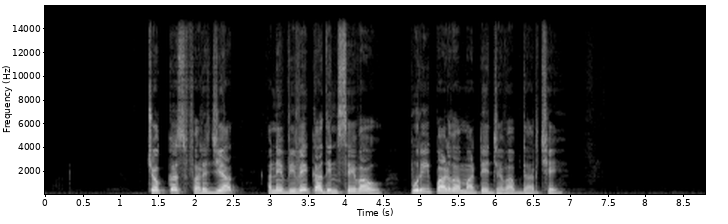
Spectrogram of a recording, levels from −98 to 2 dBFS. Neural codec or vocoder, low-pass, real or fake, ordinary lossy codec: none; 14.4 kHz; real; none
